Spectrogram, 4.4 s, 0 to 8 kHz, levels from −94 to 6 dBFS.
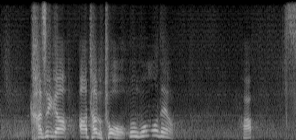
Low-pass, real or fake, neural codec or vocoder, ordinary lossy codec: none; fake; codec, 16 kHz, 0.7 kbps, FocalCodec; none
